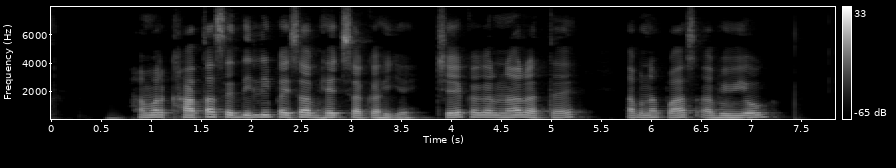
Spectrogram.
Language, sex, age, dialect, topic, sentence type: Magahi, male, 31-35, Central/Standard, banking, question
